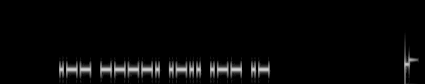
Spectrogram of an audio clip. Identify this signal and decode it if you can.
Morse code, heard as a keyed tone, about 34 wpm, 700 Hz. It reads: W9LWA
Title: USA Call Signs - 2x Character Spacing - 35wpm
